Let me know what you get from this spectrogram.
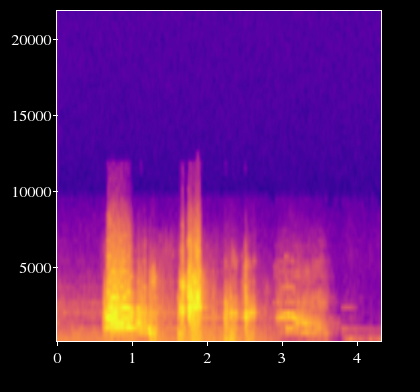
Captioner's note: whimsical music; animal noises; whimsical music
